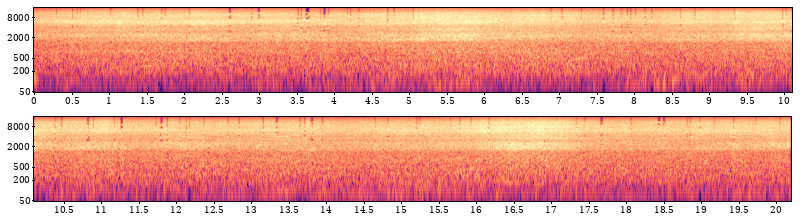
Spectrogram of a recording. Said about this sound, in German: Die Gedanken kommen und gehen wie eine Welle. Lass sie von der nächsten Welle einfach wegspülen und ins Meer hinaustreiben.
